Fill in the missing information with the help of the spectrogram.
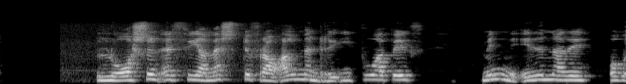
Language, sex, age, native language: Icelandic, female, 50-59, Icelandic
